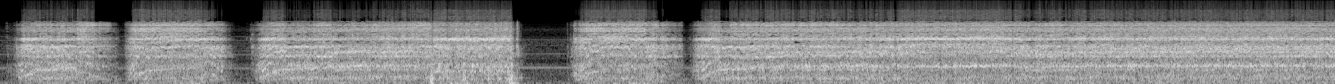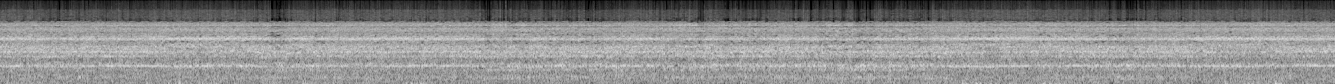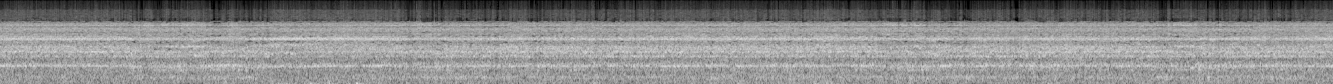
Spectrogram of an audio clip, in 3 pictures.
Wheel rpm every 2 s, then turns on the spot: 80, 130, 140, 120, 210, 220, 230, 230, 230, 230, 230, 230, 230, 230, 220, 220, 230, 230, 230, 230.
none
